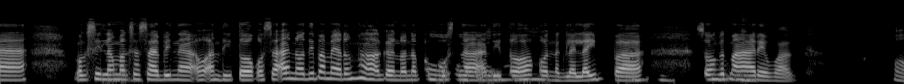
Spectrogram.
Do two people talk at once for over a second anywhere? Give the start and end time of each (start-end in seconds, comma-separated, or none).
4.2-5.5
